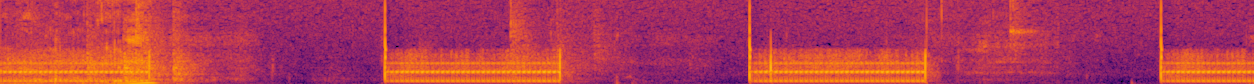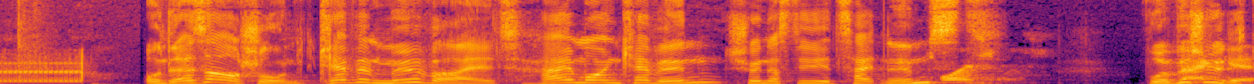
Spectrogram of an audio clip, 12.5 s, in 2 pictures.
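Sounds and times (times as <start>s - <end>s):
FaceTime call ringing: 0.0s - 1.0s, 1.9s - 3.0s, 3.8s - 4.7s, 5.8s - 6.9s
speech: 0.6s - 1.0s, 7.0s - 11.4s, 12.0s - 12.5s.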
